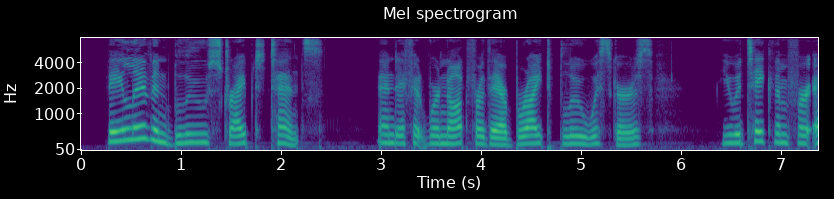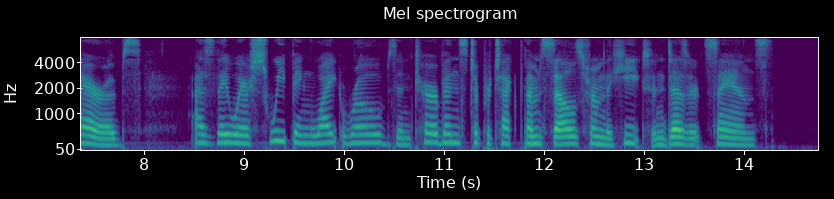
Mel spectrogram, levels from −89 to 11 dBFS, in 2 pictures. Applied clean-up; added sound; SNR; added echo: none; none; none; none.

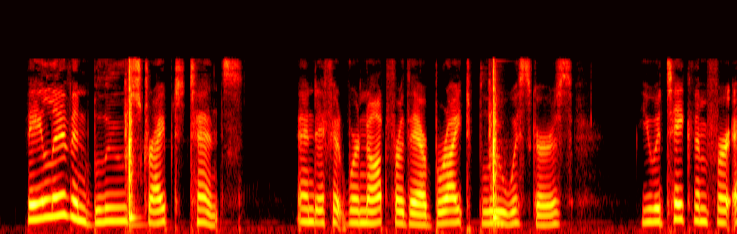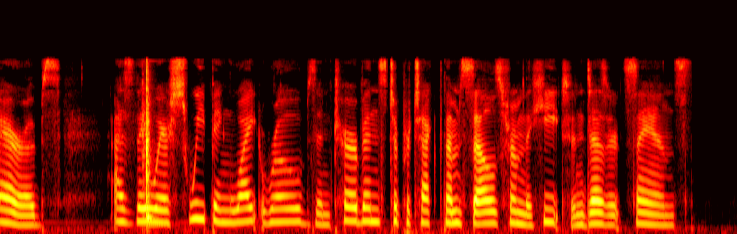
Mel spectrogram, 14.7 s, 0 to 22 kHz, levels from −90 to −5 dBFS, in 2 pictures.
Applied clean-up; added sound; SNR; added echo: none; Telephone; 4 dB; none.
